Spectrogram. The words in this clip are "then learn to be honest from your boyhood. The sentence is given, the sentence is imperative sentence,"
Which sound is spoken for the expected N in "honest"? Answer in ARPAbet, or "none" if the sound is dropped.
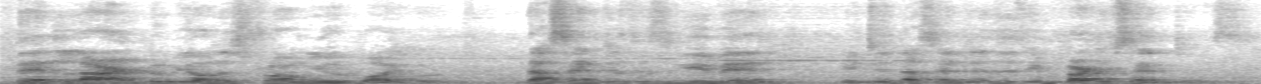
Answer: L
